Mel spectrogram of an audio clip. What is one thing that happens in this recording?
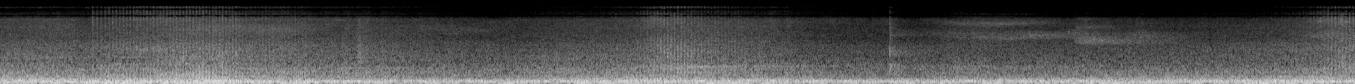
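Go-kart engines buzz and whine around an indoor track.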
